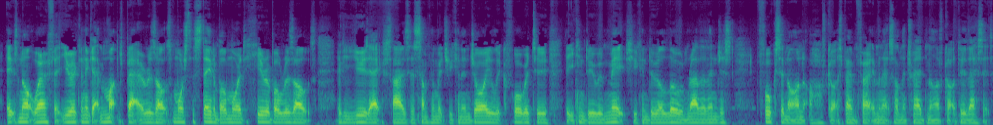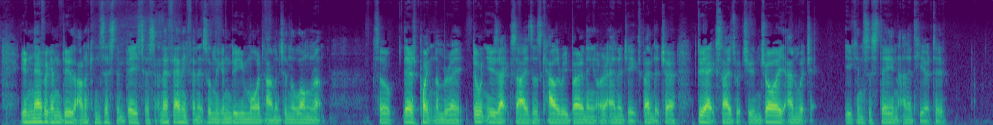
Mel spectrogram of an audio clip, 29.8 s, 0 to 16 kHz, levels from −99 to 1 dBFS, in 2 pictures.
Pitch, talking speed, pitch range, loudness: 90 Hz, 230 wpm, 85-95 Hz, -25 LUFS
